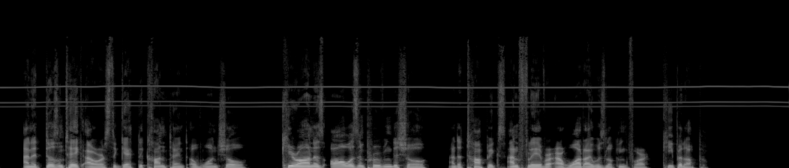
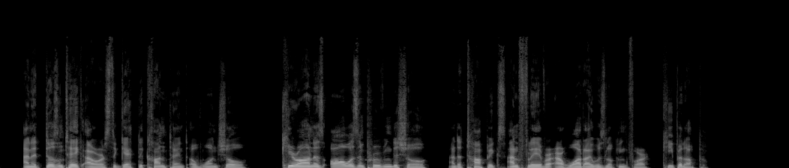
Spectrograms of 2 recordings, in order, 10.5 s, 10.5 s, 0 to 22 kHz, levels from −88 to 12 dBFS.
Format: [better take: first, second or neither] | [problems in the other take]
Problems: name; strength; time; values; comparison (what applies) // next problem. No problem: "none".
second | high-pitched whine; faint; throughout; 10.5 kHz, 25 dB below the speech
